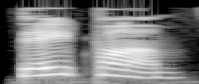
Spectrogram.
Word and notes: date palm: British English

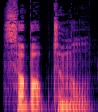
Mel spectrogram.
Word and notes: suboptimal: British English

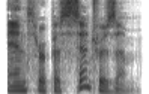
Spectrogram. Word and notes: anthropocentrism: British English

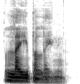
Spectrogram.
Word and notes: labelling: British English

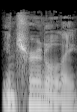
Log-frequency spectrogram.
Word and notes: internally: British English

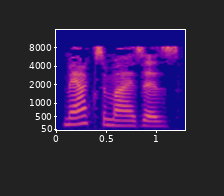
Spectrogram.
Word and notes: maximizes: British English

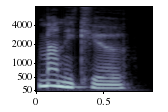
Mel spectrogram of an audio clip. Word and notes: manicure: British English

